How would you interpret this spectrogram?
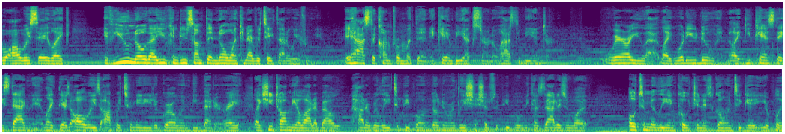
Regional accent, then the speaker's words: Fall River, Massachusetts, United States; So I'm originally from Fall River, Mass. I grew up playing outside, obviously.

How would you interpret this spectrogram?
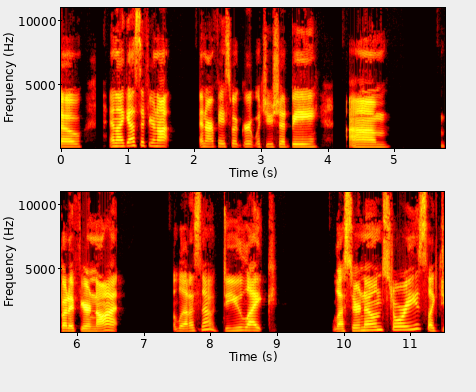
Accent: the South, United States; I say Ouija because I'm from the South and we say things and people don't like it.

